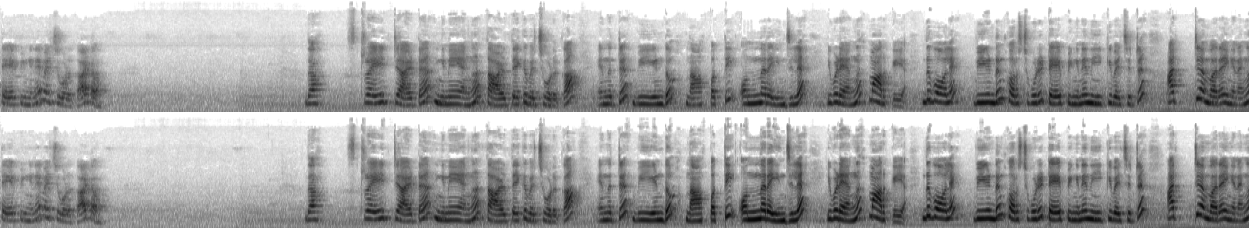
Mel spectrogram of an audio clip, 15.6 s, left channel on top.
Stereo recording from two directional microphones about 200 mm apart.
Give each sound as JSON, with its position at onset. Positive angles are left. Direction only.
{"t": 3.8, "sound": "a woman's voice", "side_deg": -20}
